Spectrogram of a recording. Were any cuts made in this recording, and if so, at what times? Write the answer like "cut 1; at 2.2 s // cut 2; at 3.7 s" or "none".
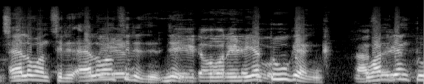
none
